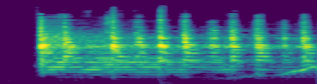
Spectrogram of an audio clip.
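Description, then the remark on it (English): A Droid by Verizon Wireless phone ringtone cuts in abruptly, a loud electronic tone pulsing in rapid beats with a rising sweep near the end. No one speaks over it. “We're broadcasting ringtones.”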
